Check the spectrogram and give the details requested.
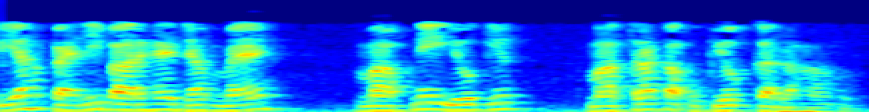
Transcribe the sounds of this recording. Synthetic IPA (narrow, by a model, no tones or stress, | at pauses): jaɦpɛɦlibaːɾɦɛd͡ʒɐbmɛ̃ | mɐpnejoːɡjə | maːt̪ɾakaʔʊpjoːɡ̚kɐɾːɐɦaɦũː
